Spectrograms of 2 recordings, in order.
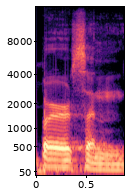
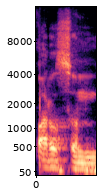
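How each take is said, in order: First: The word is said with English-style sounds. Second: The word is said with Bengali-style sounds. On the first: The speaker calls it right. "But আসলে কিরকম হবে উচ্চারণটা?" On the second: The speaker calls it wrong. "আমরা বাংলায় কি বলি পারসনকে? পারসন, something like this"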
